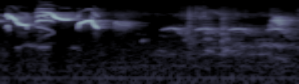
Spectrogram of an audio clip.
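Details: Oriental magpie-robin song for training young birds and sparking competitive singing: one loud, fluid whistled phrase with sweeping slurs, followed by soft lower notes and a faint rustle.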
